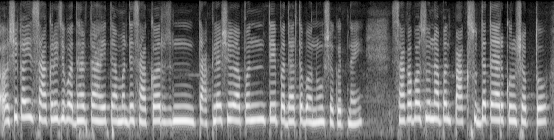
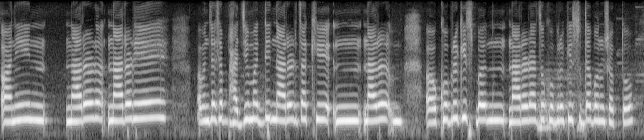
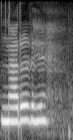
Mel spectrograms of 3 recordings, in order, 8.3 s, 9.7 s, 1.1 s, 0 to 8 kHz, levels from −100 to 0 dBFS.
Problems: none marked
